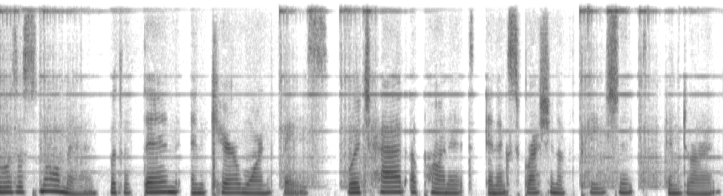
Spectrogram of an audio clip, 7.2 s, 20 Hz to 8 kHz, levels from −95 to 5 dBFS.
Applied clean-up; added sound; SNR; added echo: neural mask model RNNoise.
